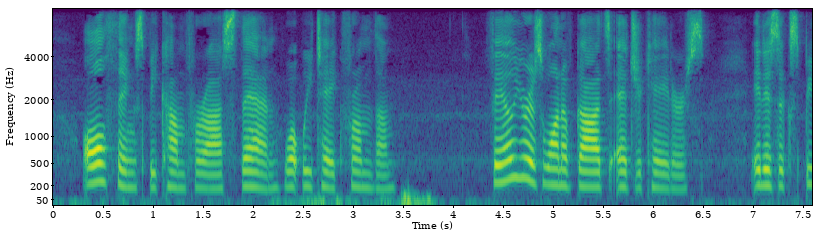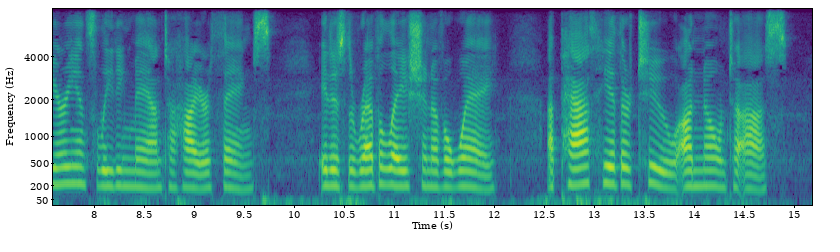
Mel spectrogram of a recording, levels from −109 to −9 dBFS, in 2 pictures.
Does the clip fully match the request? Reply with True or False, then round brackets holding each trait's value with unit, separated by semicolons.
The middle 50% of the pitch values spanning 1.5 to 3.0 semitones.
True (2.6 semitones)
